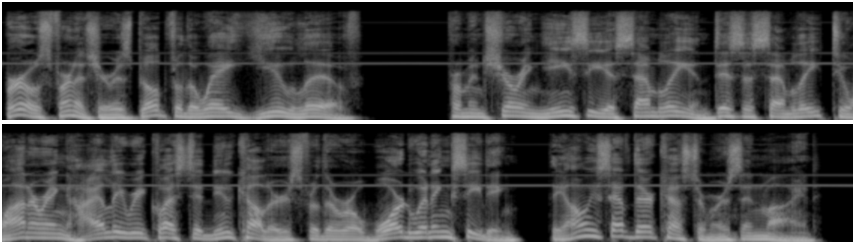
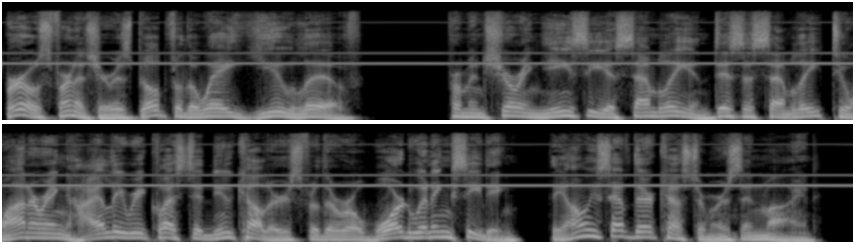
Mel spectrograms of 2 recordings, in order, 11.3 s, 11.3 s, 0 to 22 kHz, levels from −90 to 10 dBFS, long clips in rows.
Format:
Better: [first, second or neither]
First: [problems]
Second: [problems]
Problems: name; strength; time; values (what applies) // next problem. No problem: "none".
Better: first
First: high-pitched whine; faint; throughout; 2.5 kHz, 25 dB below the speech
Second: high-pitched whine; loud; throughout; 2.5 kHz, 9 dB below the speech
